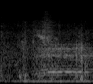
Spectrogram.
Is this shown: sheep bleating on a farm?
yes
